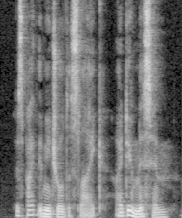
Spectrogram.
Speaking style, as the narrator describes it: Murdoch said quietly

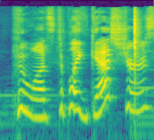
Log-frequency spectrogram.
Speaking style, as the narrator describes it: Bob asked excitedly

